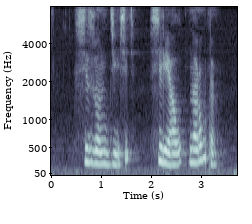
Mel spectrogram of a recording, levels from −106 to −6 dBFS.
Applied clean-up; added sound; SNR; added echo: none; none; none; none.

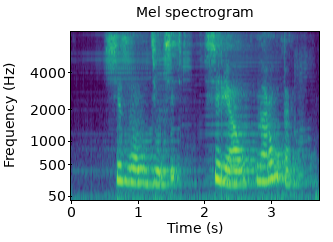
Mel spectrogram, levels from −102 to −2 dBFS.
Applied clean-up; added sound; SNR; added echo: neural separator model SepFormer DNS4.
